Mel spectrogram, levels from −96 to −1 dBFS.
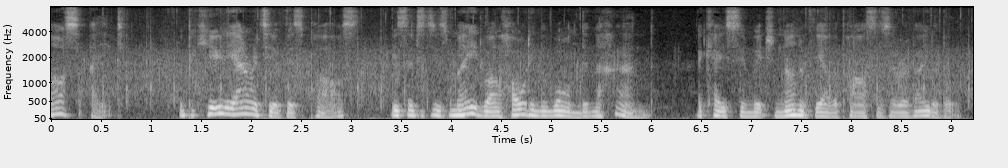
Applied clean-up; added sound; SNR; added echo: none; Applause; 19 dB; none.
